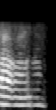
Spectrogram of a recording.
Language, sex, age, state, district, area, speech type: Assamese, female, 30-45, Assam, Udalguri, rural, conversation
